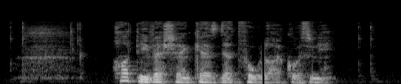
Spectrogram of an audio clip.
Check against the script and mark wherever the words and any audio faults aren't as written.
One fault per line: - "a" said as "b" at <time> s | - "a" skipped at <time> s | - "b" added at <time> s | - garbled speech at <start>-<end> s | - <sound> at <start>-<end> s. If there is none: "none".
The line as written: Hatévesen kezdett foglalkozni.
- dropout at 2.6-2.6 s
